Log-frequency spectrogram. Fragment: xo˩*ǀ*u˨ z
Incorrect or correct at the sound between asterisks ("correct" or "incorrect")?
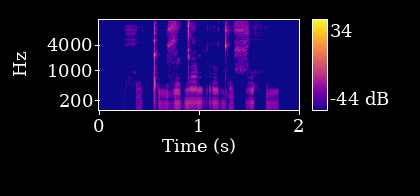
incorrect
